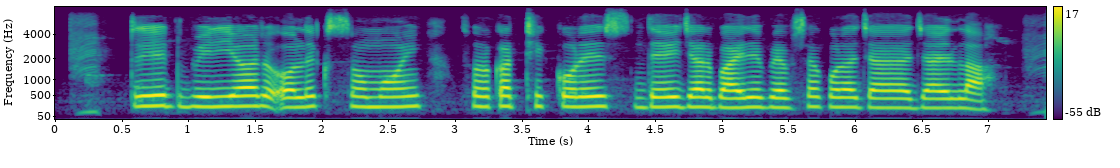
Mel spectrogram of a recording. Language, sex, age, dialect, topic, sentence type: Bengali, female, 18-24, Jharkhandi, banking, statement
